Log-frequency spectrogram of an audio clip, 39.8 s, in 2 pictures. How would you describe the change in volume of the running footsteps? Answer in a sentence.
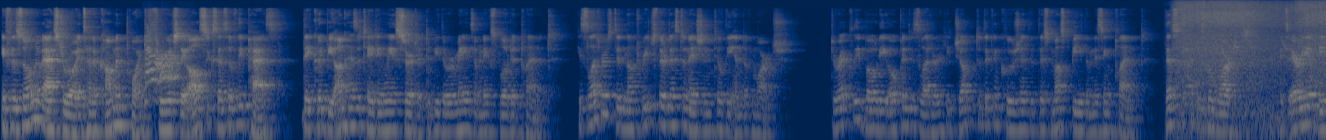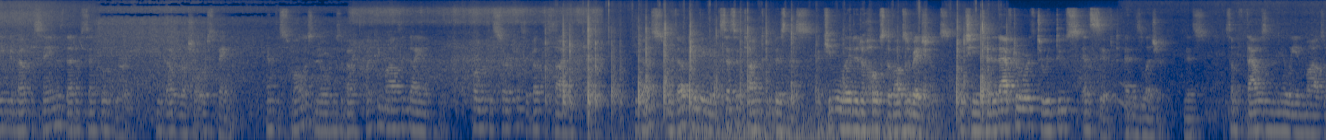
The loudness of the running footsteps goes down, then up.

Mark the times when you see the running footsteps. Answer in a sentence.
The running footsteps can be heard from 28.1 to 35.0 s.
